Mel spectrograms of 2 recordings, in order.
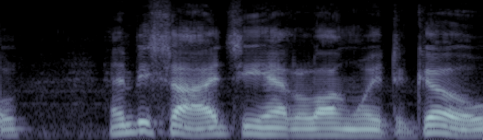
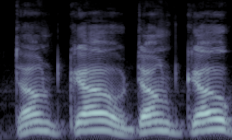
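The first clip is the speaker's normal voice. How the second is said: higher, louder pleading call; urgent cry; 8 semitones higher, 7 dB louder than usual. A narrator's reading. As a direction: cry out a warning to stop someone. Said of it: "cried the boy".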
